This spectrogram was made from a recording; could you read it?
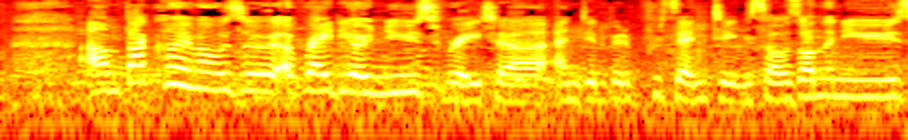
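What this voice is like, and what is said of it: Strong Australian accent. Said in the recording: “I have quite an accent. I'm from Australia.”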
